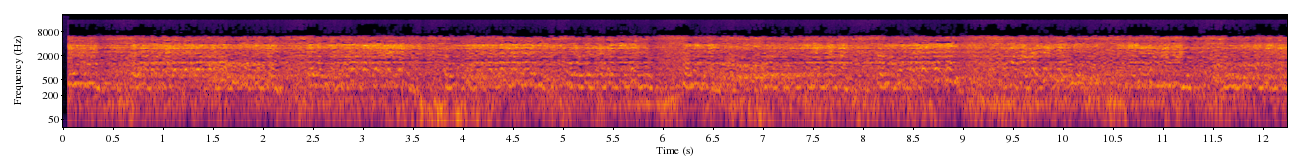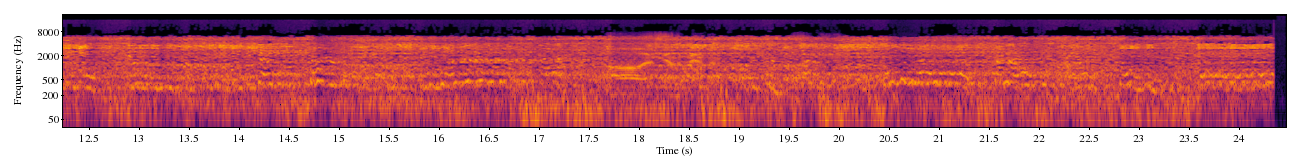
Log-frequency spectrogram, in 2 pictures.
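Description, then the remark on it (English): Giant pandas in a zoo bleating while mating without help: loud, goat-like bleats and squeals repeat almost without pause for the whole stretch, layered over a dense, busy background. “And they showed that the pandas in the zoo were had finally mated without help.”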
